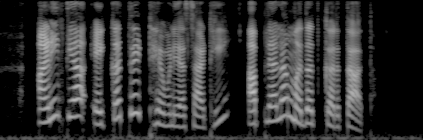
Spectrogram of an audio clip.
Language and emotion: Marathi, neutral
